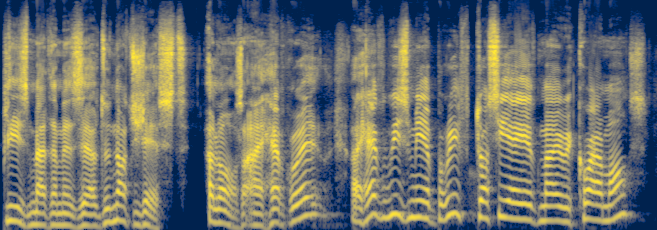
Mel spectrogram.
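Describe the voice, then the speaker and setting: A man's voice: high-pitched, normal speed, a bit bright. A man playing a courteous, fussy detective with a French accent, speaking formally and precisely in live radio drama style. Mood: polite, fussy. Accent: put-on French. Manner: formal, gallant, theatrically precise. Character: courteous, fussy Belgian male detective, precise and self-assured. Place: live performance in a library before an audience. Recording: live stage recording, faint noise.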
